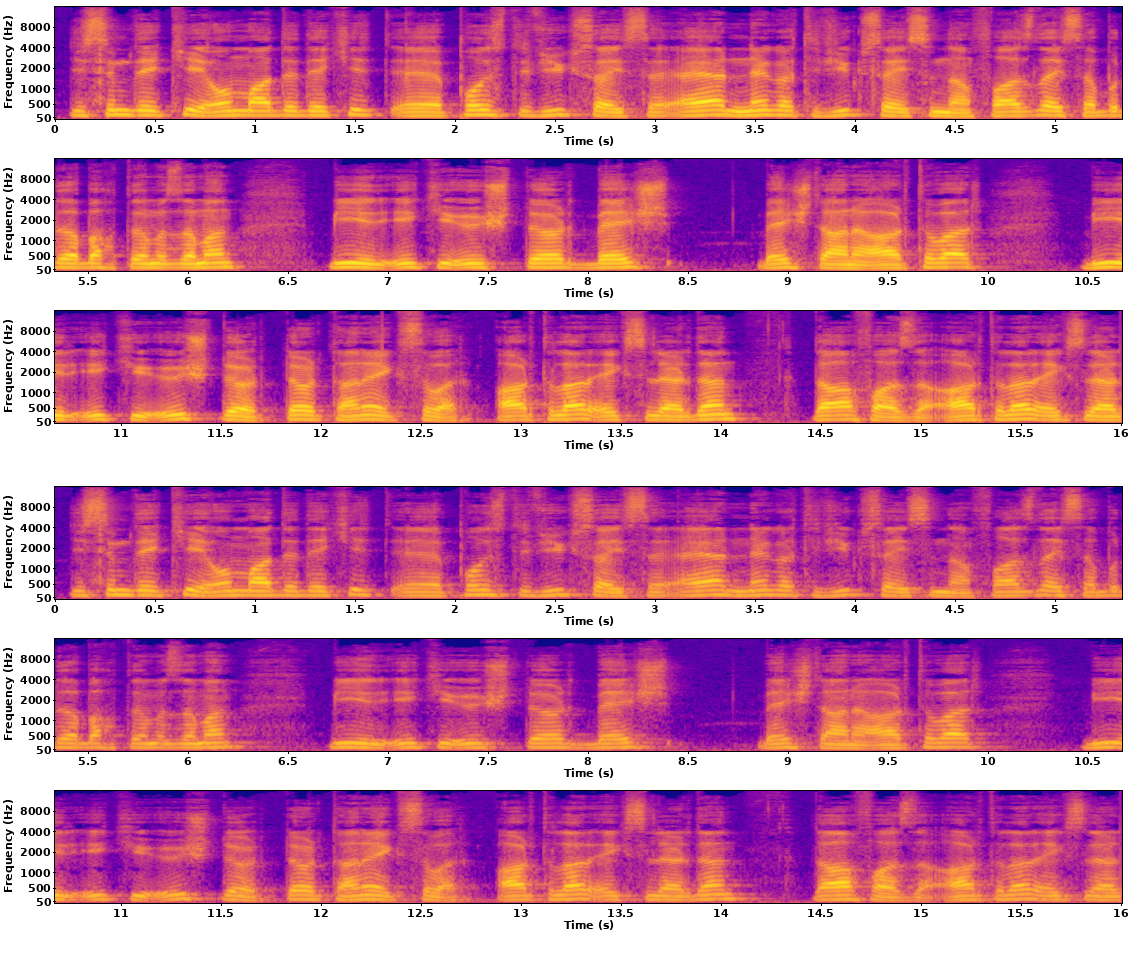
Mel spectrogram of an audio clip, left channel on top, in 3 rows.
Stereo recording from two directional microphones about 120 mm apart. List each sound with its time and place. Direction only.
0.1 s speech: 25° left (ahead or behind); by 11.9 s 45° left (ahead or behind)
11.9 s speech: 25° left (ahead or behind); by 16.0 s 40° left (ahead or behind)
